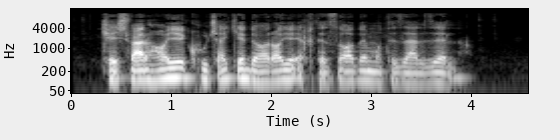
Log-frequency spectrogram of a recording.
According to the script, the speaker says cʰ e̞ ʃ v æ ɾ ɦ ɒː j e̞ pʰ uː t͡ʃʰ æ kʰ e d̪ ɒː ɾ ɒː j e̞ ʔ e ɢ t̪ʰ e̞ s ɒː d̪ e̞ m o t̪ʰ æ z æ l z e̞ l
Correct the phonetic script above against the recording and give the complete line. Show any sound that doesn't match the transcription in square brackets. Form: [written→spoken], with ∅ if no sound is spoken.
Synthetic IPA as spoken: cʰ e̞ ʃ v æ ɾ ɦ ɒː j e̞ [pʰ→kʰ] uː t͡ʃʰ æ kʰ e d̪ ɒː ɾ ɒː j e̞ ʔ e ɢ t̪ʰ e̞ s ɒː d̪ e̞ m o t̪ʰ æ z æ l z e̞ l

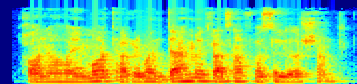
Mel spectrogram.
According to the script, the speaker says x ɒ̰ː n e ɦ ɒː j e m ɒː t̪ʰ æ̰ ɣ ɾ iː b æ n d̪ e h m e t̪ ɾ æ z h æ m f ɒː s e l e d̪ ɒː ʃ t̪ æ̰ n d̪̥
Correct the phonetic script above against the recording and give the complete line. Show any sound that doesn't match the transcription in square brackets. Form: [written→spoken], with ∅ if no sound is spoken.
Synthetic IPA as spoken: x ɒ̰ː n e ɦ ɒː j e m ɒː t̪ʰ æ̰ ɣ ɾ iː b æ n d̪ [e→æ] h m e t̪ ɾ æ z h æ m f ɒː s e l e d̪ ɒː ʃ t̪ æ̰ n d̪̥

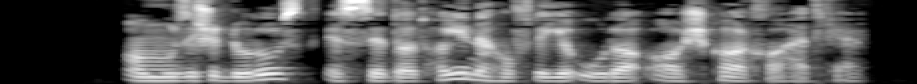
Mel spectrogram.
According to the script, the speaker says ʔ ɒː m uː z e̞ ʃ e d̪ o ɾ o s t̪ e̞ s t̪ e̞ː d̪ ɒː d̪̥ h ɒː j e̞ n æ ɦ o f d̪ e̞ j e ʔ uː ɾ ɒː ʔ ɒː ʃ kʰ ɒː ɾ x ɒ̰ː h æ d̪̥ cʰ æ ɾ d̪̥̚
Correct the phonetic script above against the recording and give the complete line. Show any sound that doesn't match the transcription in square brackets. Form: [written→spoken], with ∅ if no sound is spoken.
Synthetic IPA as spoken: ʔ ɒː m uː z e̞ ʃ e d̪ o ɾ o s t̪ e̞ s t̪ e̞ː d̪ ɒː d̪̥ h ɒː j e̞ n æ ɦ o f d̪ e̞ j e ʔ uː ɾ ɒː ʔ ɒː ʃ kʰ ɒː ɾ x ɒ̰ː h æ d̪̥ cʰ æ ɾ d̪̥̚

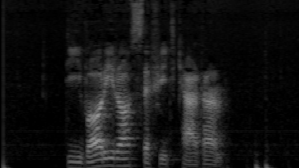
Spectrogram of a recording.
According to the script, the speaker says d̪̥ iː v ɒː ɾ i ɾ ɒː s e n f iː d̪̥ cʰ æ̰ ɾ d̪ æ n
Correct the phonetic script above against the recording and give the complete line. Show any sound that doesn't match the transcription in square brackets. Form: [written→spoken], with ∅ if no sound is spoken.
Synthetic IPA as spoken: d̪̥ iː v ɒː ɾ [i→iː] ɾ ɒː s e [n→∅] f iː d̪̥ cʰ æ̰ ɾ d̪ æ n

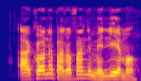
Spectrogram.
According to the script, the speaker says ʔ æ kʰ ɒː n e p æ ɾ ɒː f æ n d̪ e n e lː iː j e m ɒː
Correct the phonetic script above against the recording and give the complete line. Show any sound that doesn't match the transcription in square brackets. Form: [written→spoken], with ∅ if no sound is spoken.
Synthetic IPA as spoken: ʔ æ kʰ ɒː n e p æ ɾ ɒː f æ n d̪ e [n→m] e lː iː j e m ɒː

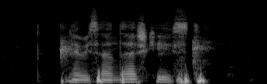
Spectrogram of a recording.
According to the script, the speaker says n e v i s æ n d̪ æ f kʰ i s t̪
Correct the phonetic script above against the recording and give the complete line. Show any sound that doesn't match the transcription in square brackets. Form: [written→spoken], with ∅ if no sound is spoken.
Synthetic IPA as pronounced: n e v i s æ n d̪ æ [f→ʃ] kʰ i s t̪

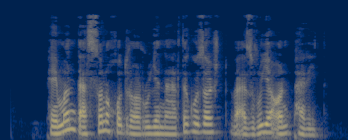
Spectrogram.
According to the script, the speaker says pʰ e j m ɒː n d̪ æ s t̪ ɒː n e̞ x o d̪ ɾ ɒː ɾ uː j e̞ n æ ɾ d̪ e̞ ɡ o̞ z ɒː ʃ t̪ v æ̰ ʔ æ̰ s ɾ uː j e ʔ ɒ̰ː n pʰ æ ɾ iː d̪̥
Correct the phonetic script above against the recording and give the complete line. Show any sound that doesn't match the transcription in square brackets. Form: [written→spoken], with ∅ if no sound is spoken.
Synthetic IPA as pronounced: pʰ e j m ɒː n d̪ æ s t̪ ɒː n e̞ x o d̪ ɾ ɒː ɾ uː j e̞ n æ ɾ d̪ e̞ ɡ o̞ z ɒː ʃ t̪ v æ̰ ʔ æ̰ [s→z] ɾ uː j e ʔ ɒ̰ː n pʰ æ ɾ iː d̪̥

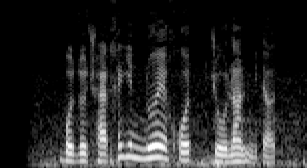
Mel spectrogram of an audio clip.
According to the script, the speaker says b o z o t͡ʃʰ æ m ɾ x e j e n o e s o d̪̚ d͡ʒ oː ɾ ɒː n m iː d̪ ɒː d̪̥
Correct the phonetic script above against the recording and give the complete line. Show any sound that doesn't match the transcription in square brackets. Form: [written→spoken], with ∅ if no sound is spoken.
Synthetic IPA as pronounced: b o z o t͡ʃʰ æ [m→∅] ɾ x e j e n o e [s→x] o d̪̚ d͡ʒ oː [ɾ→l] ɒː n m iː d̪ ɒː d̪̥

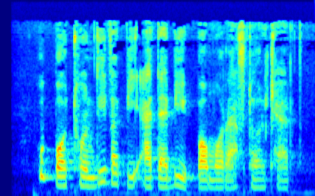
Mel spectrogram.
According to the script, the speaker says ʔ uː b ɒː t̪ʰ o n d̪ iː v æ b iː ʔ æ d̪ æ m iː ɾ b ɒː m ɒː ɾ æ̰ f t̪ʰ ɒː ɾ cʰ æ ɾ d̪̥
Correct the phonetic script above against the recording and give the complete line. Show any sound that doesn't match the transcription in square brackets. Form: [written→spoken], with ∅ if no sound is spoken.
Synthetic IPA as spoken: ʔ uː b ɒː t̪ʰ o n d̪ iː v æ b iː ʔ æ d̪ æ [m→b] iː [ɾ→∅] b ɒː m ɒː ɾ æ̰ f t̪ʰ ɒː ɾ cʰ æ ɾ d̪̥

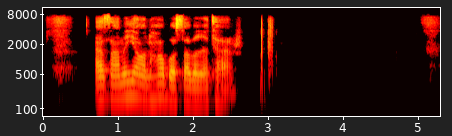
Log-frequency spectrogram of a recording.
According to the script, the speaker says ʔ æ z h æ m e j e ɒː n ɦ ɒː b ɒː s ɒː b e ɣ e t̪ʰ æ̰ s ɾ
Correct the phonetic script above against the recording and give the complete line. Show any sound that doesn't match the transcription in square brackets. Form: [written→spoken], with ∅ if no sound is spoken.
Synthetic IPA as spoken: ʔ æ z h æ m e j e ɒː n ɦ ɒː b ɒː s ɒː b e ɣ e t̪ʰ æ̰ [s→∅] ɾ

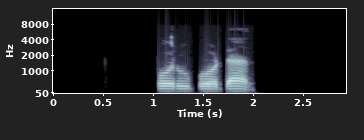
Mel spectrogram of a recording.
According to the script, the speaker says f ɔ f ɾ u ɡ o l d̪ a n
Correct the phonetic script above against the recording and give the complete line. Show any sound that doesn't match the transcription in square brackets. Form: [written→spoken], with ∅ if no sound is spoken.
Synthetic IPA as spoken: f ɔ [f→∅] ɾ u [ɡ→b] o [l→ɾ] d̪ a n

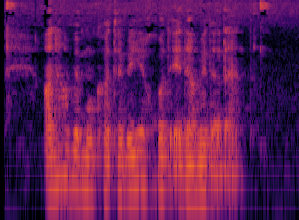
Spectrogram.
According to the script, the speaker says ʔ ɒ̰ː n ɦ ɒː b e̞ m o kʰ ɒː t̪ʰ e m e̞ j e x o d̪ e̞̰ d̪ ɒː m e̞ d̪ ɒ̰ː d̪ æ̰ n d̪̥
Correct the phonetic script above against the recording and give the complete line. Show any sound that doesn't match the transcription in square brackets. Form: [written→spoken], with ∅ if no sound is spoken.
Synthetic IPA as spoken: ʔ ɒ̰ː n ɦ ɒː b e̞ m o kʰ ɒː t̪ʰ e [m→b] e̞ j e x o d̪ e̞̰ d̪ ɒː m e̞ d̪ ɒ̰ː d̪ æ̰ n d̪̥

